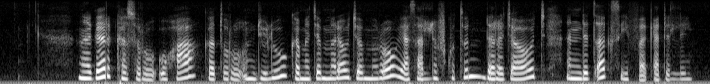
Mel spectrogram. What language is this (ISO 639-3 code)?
amh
